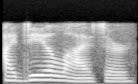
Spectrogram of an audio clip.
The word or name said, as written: idealizer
